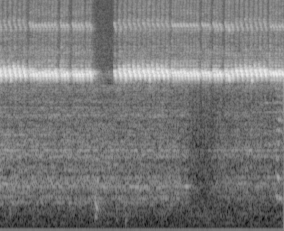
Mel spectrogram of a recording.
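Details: Indoors at night, a Japanese katydid sits near a kitchen ceiling, singing more loudly when the tap runs. A continuous high buzz breaks off briefly and resumes, over a low steady electrical-like hum.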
